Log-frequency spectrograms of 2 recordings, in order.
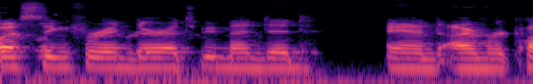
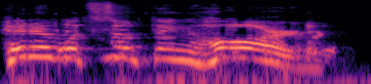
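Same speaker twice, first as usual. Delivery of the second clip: shrill, loud, very high barked shout; 11 semitones higher, 6 dB louder than usual. Pointing at an enemy and calling to the party: shouting in character. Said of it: "I'm gonna shout".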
